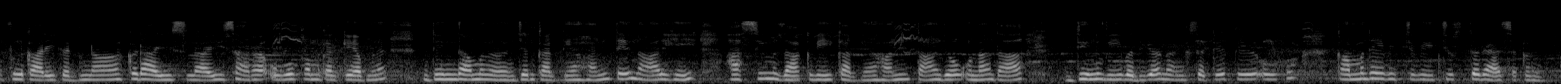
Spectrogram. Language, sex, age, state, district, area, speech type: Punjabi, female, 18-30, Punjab, Fatehgarh Sahib, rural, spontaneous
